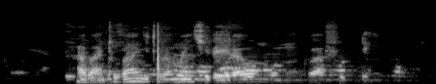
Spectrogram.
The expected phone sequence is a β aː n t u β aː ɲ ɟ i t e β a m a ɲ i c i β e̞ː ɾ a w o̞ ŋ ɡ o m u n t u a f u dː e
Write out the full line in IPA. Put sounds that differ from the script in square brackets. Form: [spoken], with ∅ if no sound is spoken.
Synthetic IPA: a β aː n t u β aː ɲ ɟ i t e β a m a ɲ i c i β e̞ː ɾ a w o̞ ŋ ɡ o m [uː] n t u a f u dː e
